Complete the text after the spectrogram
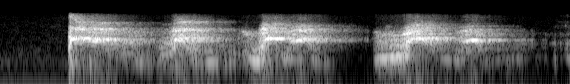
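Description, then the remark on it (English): A watch dog barks loudly, five or six sharp, harmonic barks in quick irregular succession, one running into the next, with no talking. “I'm sorry, we have a watch dog here today and every Sunday.”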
